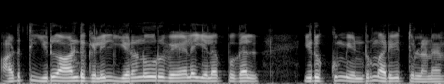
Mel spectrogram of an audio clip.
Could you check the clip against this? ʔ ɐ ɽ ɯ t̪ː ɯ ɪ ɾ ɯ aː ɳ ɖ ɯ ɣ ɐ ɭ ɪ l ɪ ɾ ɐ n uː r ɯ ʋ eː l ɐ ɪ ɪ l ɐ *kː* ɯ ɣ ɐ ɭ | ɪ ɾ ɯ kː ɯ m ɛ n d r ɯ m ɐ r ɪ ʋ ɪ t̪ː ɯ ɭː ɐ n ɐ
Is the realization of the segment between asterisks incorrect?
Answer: yes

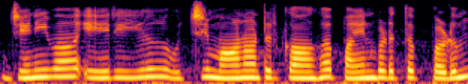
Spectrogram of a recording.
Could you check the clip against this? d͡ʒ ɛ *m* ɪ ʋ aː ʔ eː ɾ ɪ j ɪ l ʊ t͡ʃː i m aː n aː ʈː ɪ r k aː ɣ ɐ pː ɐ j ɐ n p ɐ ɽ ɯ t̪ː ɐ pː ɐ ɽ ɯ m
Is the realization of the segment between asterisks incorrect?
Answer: yes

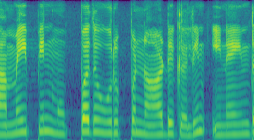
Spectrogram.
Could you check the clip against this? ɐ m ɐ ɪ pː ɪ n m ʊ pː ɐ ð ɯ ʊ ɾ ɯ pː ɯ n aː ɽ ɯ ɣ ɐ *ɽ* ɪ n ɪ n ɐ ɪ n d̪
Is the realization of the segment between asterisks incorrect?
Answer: yes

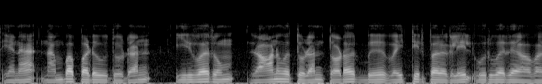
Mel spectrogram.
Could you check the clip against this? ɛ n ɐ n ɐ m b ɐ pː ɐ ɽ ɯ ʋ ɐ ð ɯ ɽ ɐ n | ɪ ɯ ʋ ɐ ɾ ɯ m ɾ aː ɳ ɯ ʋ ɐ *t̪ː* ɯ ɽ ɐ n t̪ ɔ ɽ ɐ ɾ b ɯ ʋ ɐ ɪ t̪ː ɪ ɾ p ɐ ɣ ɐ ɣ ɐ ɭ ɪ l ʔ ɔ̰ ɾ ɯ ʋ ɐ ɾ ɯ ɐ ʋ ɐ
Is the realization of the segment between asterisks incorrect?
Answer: no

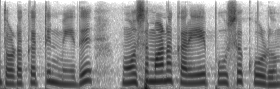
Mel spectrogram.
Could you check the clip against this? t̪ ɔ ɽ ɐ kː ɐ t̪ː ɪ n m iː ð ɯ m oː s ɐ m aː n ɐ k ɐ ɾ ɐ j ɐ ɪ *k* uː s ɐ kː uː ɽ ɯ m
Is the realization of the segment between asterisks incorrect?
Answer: yes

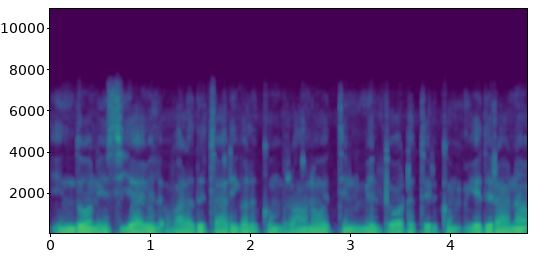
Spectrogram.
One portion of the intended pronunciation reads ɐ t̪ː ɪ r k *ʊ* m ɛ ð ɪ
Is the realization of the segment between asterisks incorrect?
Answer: yes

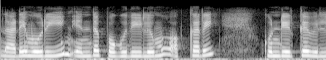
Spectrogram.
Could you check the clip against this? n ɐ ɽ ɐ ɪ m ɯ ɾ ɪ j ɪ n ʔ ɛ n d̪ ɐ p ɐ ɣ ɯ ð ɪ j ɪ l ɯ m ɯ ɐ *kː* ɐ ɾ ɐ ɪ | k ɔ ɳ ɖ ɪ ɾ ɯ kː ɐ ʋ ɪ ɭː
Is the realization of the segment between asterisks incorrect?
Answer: no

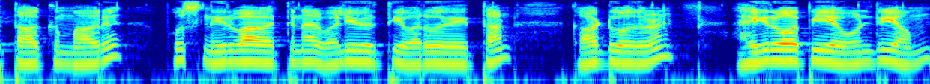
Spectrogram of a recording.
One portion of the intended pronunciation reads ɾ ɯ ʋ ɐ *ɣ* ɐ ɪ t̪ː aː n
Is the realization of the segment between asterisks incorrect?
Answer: yes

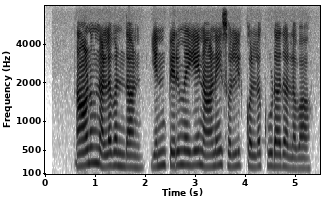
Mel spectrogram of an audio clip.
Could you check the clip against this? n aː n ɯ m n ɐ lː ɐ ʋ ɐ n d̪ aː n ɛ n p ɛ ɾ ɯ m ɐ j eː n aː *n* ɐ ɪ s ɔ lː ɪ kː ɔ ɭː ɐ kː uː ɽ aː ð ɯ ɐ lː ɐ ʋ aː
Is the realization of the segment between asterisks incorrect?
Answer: no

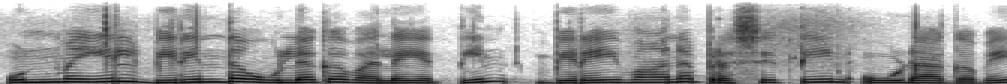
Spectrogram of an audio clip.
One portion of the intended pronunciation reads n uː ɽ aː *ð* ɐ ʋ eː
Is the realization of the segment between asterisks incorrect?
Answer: yes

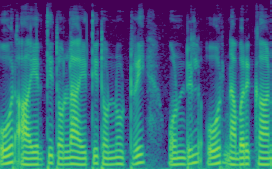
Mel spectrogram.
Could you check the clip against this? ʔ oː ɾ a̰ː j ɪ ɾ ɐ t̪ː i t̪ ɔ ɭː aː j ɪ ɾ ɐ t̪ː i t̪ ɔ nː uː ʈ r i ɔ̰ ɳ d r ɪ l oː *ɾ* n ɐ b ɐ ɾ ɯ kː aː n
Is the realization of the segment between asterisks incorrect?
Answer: no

